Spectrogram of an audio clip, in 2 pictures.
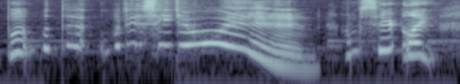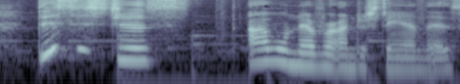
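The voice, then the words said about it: Speaks with a regional accent. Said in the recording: “forgive my accent, y'all”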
